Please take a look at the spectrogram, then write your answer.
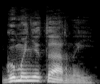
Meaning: humanitarian
- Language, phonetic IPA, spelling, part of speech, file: Russian, [ɡʊmənʲɪˈtarnɨj], гуманитарный, adjective, Ru-гуманитарный.ogg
